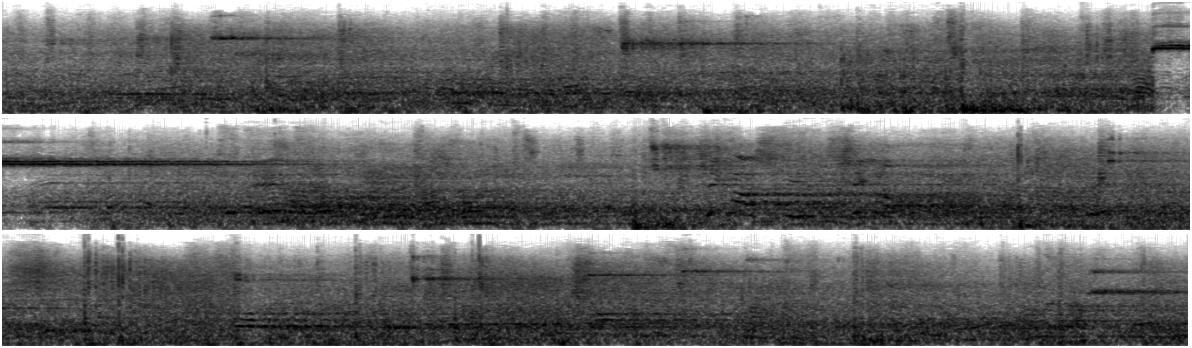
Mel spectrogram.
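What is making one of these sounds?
A ball thumps off a foot and bounces on the floor.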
